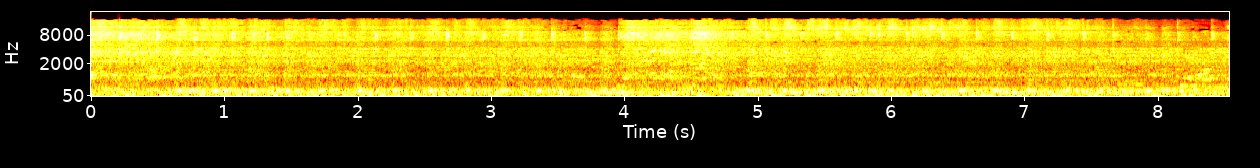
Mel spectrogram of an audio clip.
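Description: Hardcore punk band playing live at full volume: distorted electric guitars, bass and a drum kit, heavy and dense in the low end, heard from within the crowd.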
